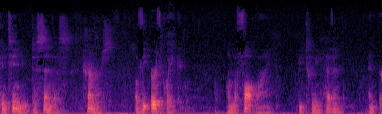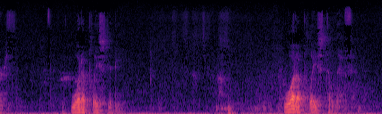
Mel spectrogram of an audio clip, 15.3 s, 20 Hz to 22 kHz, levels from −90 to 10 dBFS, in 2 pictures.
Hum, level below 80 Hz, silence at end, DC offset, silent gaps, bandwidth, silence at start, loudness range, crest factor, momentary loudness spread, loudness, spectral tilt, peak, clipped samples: none; -44 dBFS; 0 s; under 0.1%; none; over 20 kHz; 0 s; 9 LU; 24 dB; 27 LU; -30 LUFS; -7.5 dB/octave; -8 dBFS; under 0.1%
